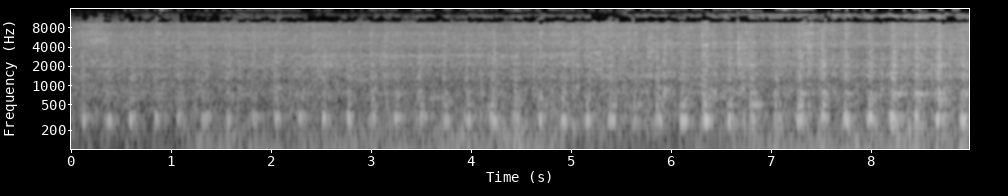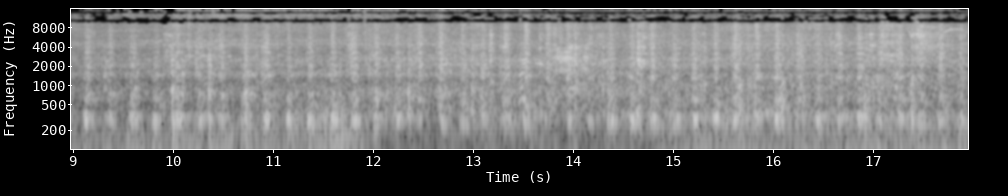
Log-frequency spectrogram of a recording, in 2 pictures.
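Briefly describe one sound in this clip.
Steel wheels rumble and clank over the rail joints.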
